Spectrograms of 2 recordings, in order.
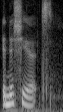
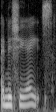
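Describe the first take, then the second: First: The word is pronounced as a noun. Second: The word is pronounced as a verb. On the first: It names a person who is starting something. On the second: It is a command to start something.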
